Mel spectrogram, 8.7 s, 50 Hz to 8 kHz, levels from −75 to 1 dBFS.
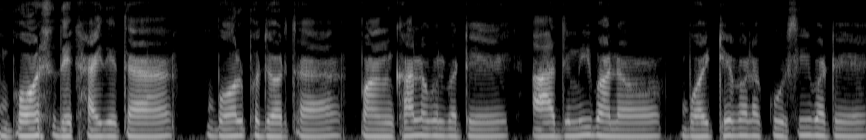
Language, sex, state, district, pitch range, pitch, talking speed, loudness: Bhojpuri, male, Uttar Pradesh, Gorakhpur, 145-155 Hz, 145 Hz, 105 wpm, -27 LUFS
